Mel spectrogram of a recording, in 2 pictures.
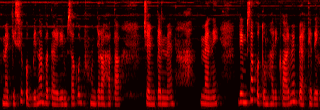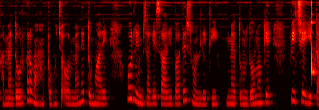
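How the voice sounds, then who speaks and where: An elderly father, dignified and deeply moved, speaking earnestly, as a woman narrator puts him on. The voice is slightly low and heavy with feeling. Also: darkish tone, close to an everyday voice. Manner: earnest, choked with emotion.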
